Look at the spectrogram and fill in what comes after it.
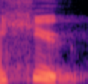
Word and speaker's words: Hugh: But mainly because kind of in the local dialect, you couldn't pronounce Hugh easily. So it was either Shu or Who or You.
